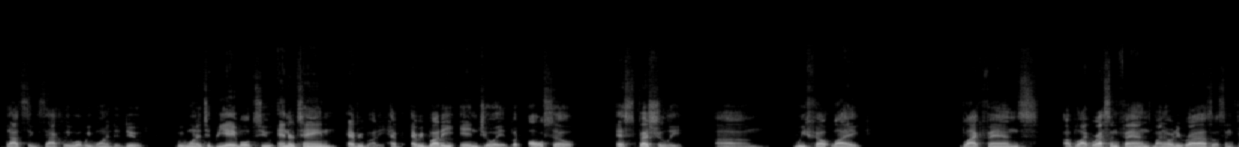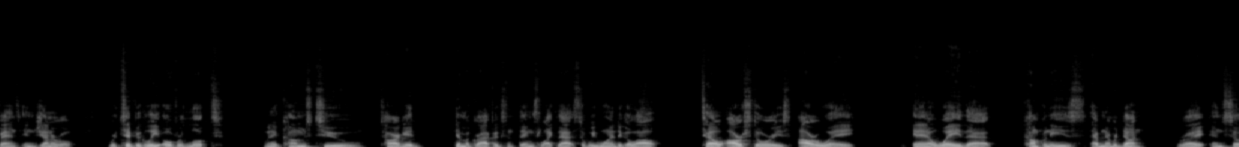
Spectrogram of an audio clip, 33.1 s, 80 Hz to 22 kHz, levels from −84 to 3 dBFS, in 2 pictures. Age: 20-39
